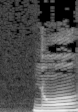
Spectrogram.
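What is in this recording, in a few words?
"nuo" Mandarin Chinese, second tone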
